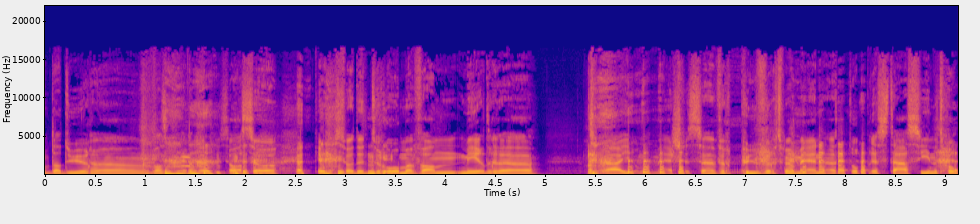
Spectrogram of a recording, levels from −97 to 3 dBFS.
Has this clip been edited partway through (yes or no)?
yes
